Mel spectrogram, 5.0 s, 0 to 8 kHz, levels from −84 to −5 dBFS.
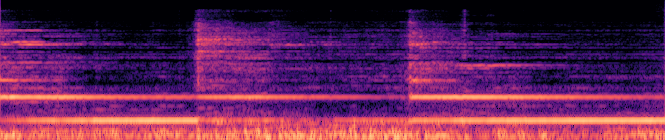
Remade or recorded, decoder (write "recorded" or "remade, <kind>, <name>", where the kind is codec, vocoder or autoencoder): remade, codec, SNAC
